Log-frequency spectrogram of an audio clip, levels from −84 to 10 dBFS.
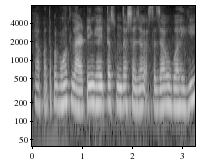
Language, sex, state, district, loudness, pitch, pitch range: Hindi, female, Chhattisgarh, Raipur, -16 LUFS, 185 Hz, 175-195 Hz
